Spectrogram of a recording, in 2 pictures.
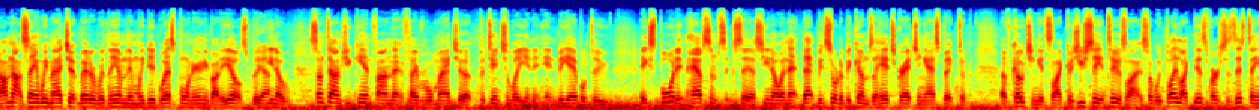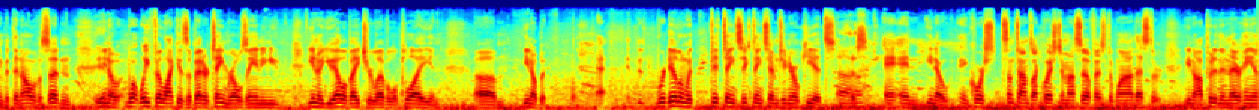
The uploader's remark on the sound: Live from the Ardmore Car Show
